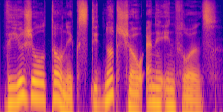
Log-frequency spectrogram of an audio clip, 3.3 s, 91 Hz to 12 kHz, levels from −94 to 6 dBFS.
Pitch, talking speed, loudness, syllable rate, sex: 130 Hz, 145 wpm, -17 LUFS, 4.1 syllables/s, male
